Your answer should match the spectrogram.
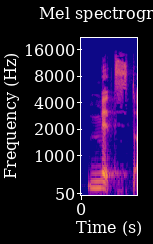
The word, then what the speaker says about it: midst: Notice the pronunciation, midst of, in the midst of.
